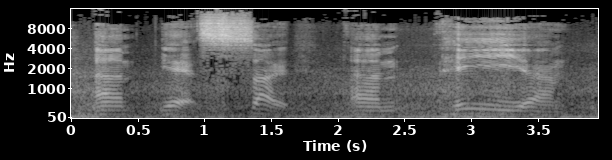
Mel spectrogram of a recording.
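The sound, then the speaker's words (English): Steady low rumble of road traffic from inside a moving car as another car merges alongside, running under a person talking throughout. “I'm just trying to not crash into this car merging.”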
